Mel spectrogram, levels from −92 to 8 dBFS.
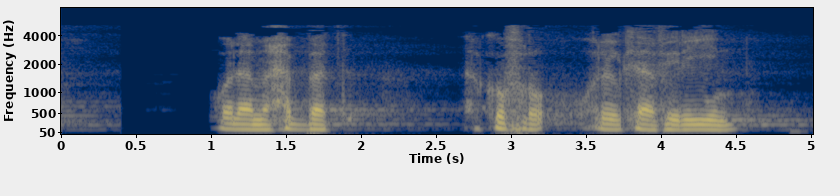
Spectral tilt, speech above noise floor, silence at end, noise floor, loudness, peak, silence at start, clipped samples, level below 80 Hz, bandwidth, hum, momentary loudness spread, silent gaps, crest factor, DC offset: -12 dB/octave; 34 dB; 0.3 s; -54 dBFS; -22 LUFS; -4 dBFS; 1.05 s; under 0.1%; -56 dBFS; 5.4 kHz; none; 17 LU; none; 20 dB; under 0.1%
